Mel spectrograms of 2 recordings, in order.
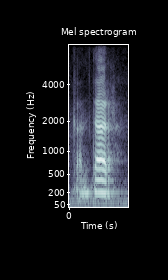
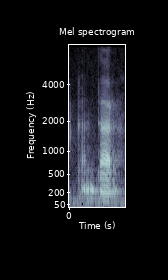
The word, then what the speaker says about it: cantar: We see that it ends with an R, which is not a vowel, not an N, or not an S. Therefore, it will follow this rule, which says you stress the last syllable. Last syllable. Okay, so if I want to read it correctly, I will say cantar, cantar, because this is the last syllable in the word.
